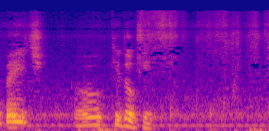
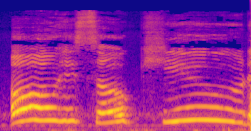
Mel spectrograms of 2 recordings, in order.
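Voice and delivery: high, very drawn-out adoring coo; gushing cry; 7 semitones higher, 6 dB louder, much slower than usual. A narrator's reading. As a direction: gush over the baby, stretching it out high. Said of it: "Amanda cried".

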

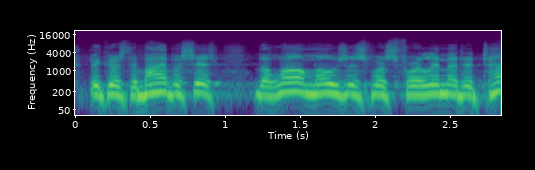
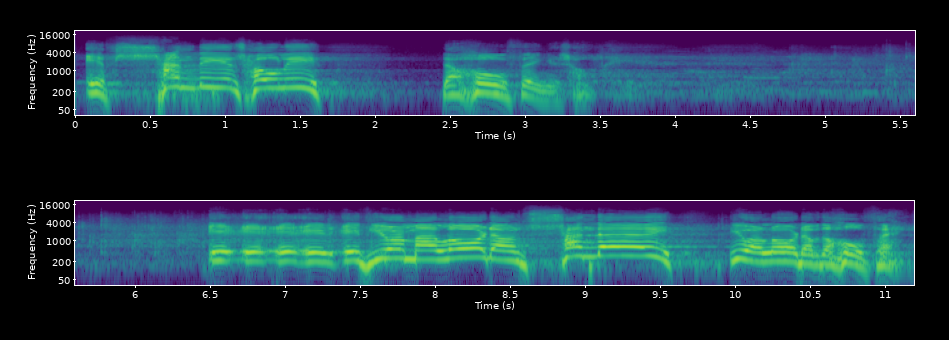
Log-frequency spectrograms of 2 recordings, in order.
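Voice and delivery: preaching at full force; 5 semitones higher, 8 dB louder than usual. Acted. Pastor crying out to congregation, full-force preaching. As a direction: let it ring out over the church.

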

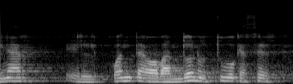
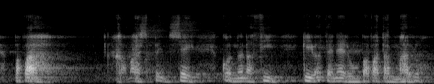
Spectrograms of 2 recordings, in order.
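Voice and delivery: ordinary talk

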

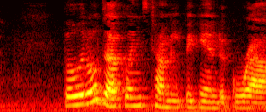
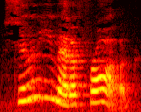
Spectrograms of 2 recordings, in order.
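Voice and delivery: ordinary delivery

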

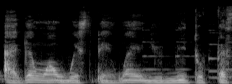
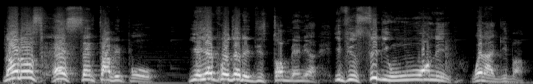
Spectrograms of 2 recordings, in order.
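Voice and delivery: raised, louder grumbling outburst; indignant rant; 6 semitones higher, 5 dB louder than usual. Acted. Man fed up with health center calls, indignant rant. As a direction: complain hotly about being pestered.

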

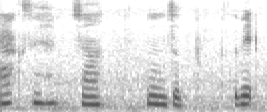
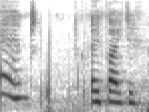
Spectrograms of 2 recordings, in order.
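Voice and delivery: ordinary delivery

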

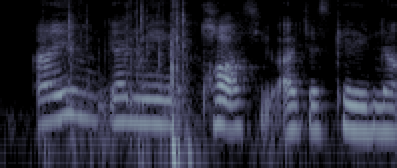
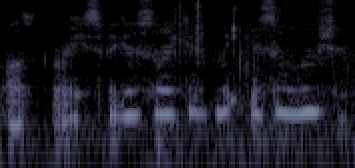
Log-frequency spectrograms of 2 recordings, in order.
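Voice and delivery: whisper; 3 semitones higher, 7 dB quieter, faster than usual. Real, not acted. Whispered aside.

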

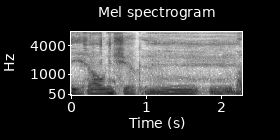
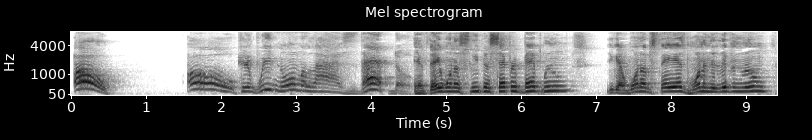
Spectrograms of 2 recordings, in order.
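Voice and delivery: high-voiced comic character; 11 semitones higher than usual. Making the case for couples, high character voice. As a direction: argue it way up in pitch.

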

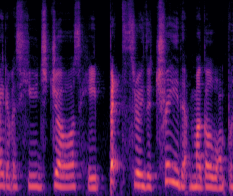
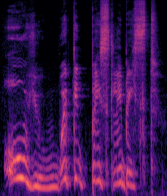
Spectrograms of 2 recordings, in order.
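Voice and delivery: slow, swooping outrage; indignant cry; 4 semitones higher, slower than usual. A narrator's reading. Elephant berates the crocodile, indignant cry. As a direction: draw out the insult in outrage. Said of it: "cried Chunky".

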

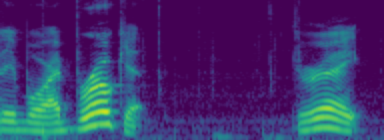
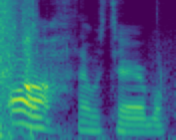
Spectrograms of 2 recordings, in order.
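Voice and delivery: ordinary talk

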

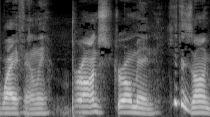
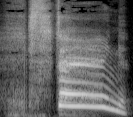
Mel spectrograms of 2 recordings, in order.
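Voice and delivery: excited announcement; 11 semitones higher than usual. Real, not acted. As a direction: call the name like the wrestler is entering the ring. Announces the Sting figure.

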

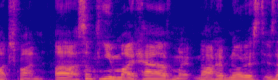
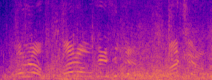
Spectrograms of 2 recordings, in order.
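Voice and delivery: high, loud warning calls; excited alarm; 6 dB louder, faster than usual. Real, not acted. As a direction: yell a warning as the sled veers. Sledding downhill, about to hit something.

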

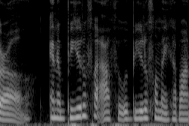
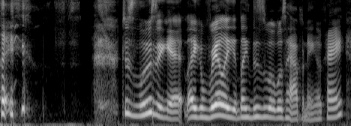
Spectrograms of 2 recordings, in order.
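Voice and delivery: excited laughing; 9 dB louder than usual. Real, not acted. Laughing at herself.

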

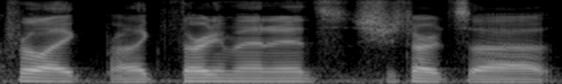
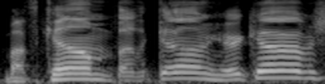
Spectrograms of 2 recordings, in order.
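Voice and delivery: urgent warning; 6 semitones higher, faster than usual. Retold or imitated. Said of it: "She keeps sucking".

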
